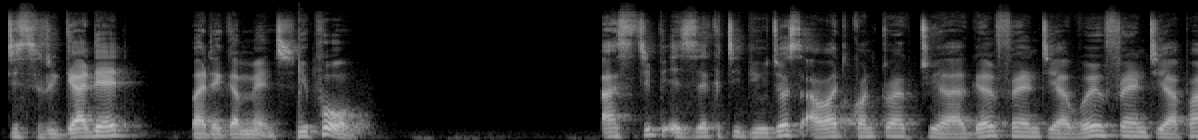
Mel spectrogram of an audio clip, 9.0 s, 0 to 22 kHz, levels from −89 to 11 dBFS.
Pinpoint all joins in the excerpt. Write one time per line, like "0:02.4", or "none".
0:02.1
